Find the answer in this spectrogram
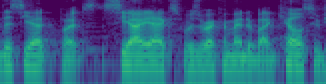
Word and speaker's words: CIX: So CIX, pronounced CIX, is a 5-member South Korean boy band formed by C9 Entertainment.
